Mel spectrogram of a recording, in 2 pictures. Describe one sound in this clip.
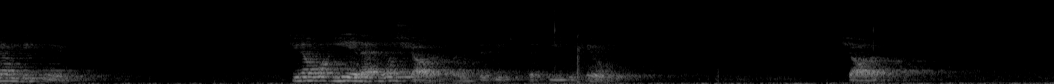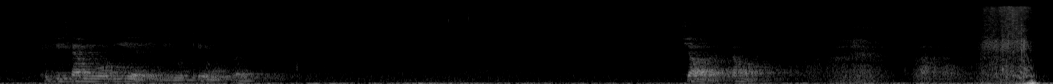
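An elderly man speaks calmly into a close microphone, in short bursts with long pauses.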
